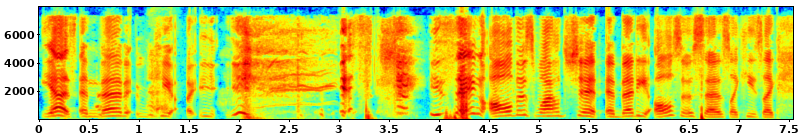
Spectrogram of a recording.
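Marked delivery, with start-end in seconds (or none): 1.8-2.9 shrieking laugh. Real, not acted. Shrieking laugh mid story.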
